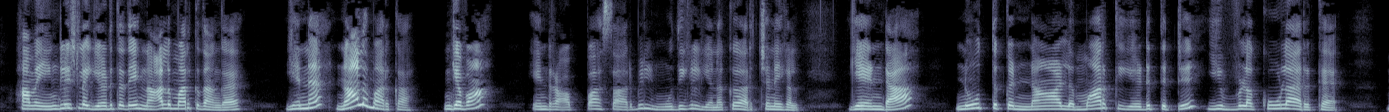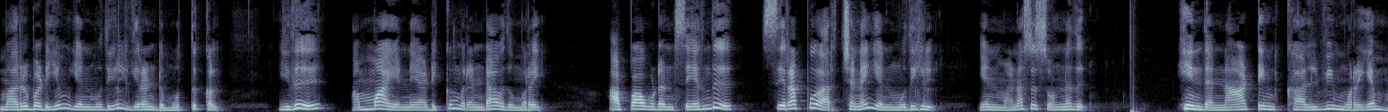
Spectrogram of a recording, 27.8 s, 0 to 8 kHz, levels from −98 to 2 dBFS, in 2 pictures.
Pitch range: 185-240 Hz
